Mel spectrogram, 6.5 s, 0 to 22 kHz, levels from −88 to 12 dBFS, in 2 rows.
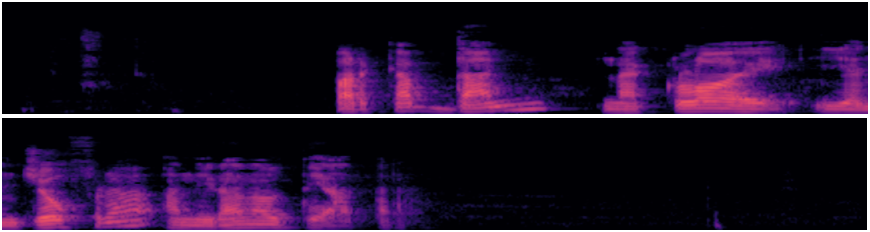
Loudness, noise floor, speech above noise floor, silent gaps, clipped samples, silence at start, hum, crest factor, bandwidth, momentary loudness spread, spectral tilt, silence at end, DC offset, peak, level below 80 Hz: -32 LUFS; -81 dBFS; 50 dB; none; under 0.1%; 1.25 s; none; 26 dB; 11 kHz; 12 LU; -6 dB/octave; 1.8 s; under 0.1%; -8 dBFS; -76 dBFS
